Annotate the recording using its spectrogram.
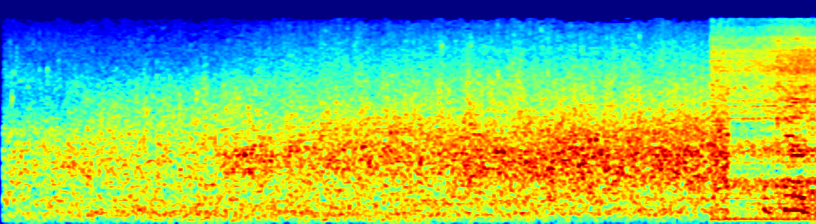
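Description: Steady rushing underwater ocean ambience. Near the end it cuts to a steady low hum, the cabin noise of a submersible.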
